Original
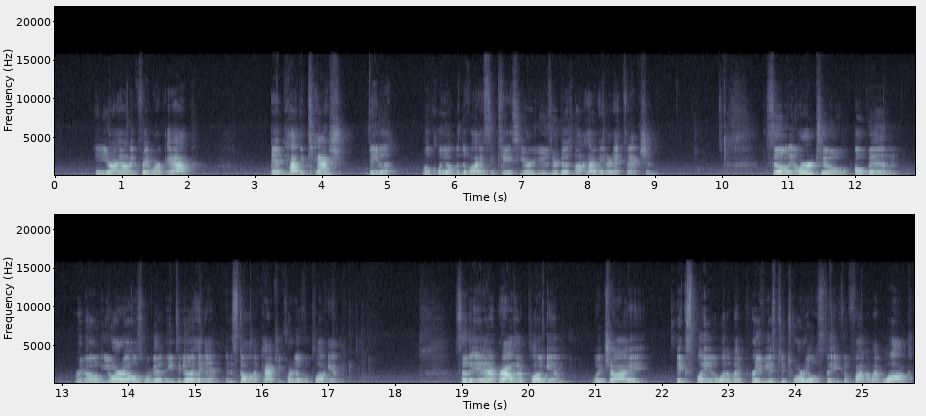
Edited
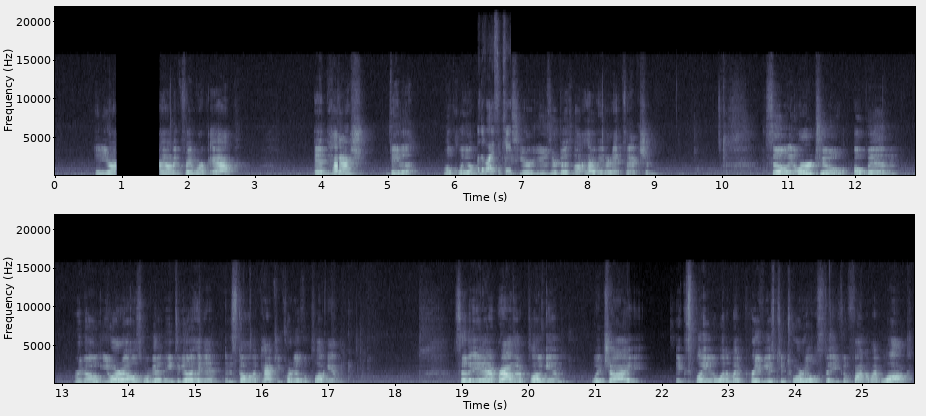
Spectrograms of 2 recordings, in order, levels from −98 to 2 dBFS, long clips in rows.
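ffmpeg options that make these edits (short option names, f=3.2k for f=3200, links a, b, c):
-filter_complex "[0:a]asplit=7[a][b][c][d][e][f][g];[a]atrim=end=0.91,asetpts=PTS-STARTPTS,afade=t=out:st=0.906:d=0.004:c=hsin,apad=pad_dur=0.65[h];[b]atrim=start=0.91:end=3.582,asetpts=PTS-STARTPTS,afade=t=in:d=0.004:c=hsin[i];[c]atrim=start=3.908:end=6.014[j];[d]atrim=start=6.01:end=6.84,asetpts=PTS-STARTPTS,asetrate=73206,aresample=44100[k];[e]atrim=start=6.836:end=21.522[l];[f]atrim=start=21.518:end=22.402,asetpts=PTS-STARTPTS,volume=-8dB[m];[g]atrim=start=22.398[n];[h][i]concat=n=2:v=0:a=1[o];[o][j]acrossfade=d=0.004:c1=hsin:c2=hsin[p];[p][k]acrossfade=d=0.004:c1=hsin:c2=hsin[q];[q][l]acrossfade=d=0.004:c1=hsin:c2=hsin[r];[r][m]acrossfade=d=0.004:c1=hsin:c2=hsin[s];[s][n]acrossfade=d=0.004:c1=hsin:c2=hsin"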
